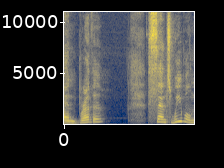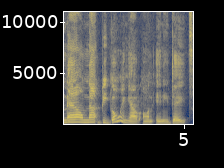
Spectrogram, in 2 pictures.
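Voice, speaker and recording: With an American accent and a dark, mellow tone, a woman speaks at a medium pitch and a very slow pace with very wide pitch swings in a very clean recording with a silent background. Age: 50s. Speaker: podcast guest. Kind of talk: casual chat.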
